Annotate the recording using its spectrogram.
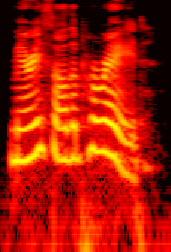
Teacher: The word the is an article and, therefore, a function word and was pronounced with a reduced vowel. · it should receive primary sentence stress on the second syllable, because that is the stressed syllable in the word parade.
